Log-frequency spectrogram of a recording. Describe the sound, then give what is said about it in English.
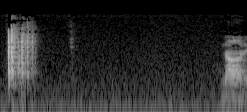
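Dice clatter as they are rolled for a spellcasting roll in a tabletop game: a short, bright rattling burst, then quiet, then a second brief clatter right at the end. “Okay, make a spellcasting roll.”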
